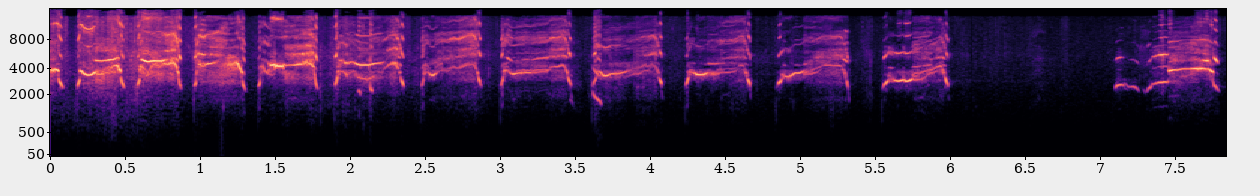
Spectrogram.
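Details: Osprey calling at nest #1 in Western Finland on 19 July 2022 as the male delivers a big fish: a rapid, continuous run of shrill, slurred whistles, each rising and bending, pausing briefly near the end before resuming.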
